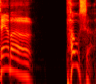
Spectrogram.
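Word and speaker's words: Ramaphosa: It's Emma Posa. Not saying Amaposa. I was calling Amoposa. Apparently the H in South Africa is silent.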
